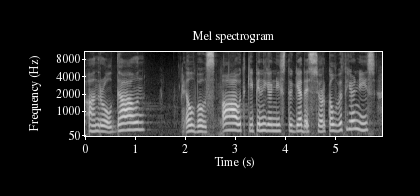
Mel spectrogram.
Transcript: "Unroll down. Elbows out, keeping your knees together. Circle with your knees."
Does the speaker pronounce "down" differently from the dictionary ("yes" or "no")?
no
